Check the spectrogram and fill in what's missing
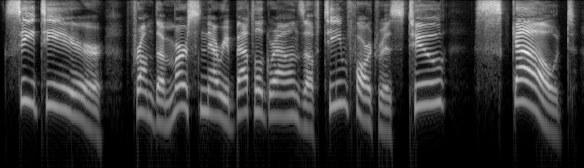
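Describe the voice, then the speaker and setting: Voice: very animated, drawn-out words, clear, resonant tone, no echo, studio quality. A narrator and arena announcer delivering dramatic scripted battle storytelling in a theatrical manner. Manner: theatrical, booming announcements alternating with hushed storytelling.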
